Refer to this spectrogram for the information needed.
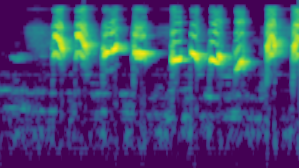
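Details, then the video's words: Green leafbird singing energetically to rouse a young speckled bird: a faint whistle, then a brisk string of about ten clear, slurred whistled notes, some buzzy and mimic-like. "CUCAK IJO GACOR INI SPONTAN MEMANCING EMOSI CUCAK IJO BAHAN TROTOL AGAR GACOR"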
